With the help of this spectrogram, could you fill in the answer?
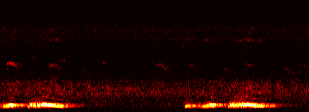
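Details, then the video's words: Two deep, soft cooing phrases from a spotted dove. Each has a short opening hoot and a longer, rounded coo, separated by a quiet pause of over a second. "Suara Burung Tekukur Bersih"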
